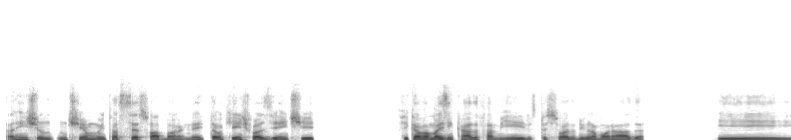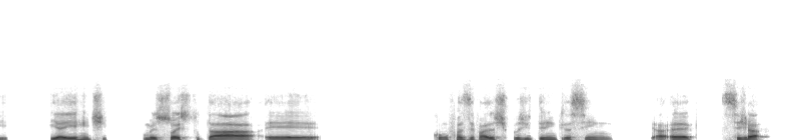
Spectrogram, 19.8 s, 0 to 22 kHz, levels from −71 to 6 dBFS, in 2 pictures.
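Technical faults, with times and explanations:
Nothing here counts as a technical fault: the speech simply comes through Opus voice compression running in its full band at 20 kbps, and the coding leaves only a light touch on the sound.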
